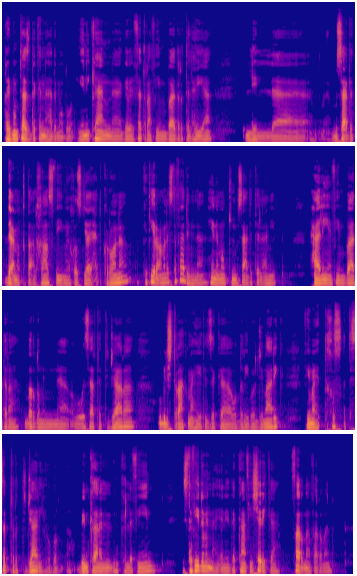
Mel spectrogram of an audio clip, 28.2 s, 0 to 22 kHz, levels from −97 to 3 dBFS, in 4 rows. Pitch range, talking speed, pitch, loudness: 95-110 Hz, 120 wpm, 100 Hz, -36 LUFS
